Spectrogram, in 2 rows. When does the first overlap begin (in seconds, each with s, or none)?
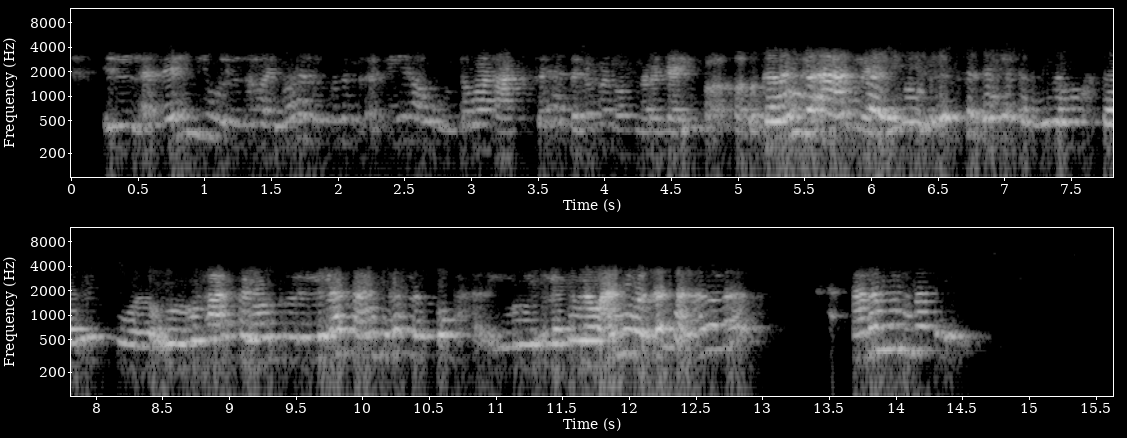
5.2 s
